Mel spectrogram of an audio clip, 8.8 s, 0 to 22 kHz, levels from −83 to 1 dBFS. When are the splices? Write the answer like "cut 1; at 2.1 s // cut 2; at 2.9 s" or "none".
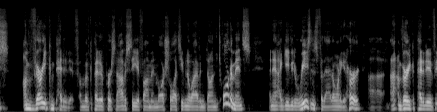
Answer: cut 1; at 1.8 s // cut 2; at 7.3 s

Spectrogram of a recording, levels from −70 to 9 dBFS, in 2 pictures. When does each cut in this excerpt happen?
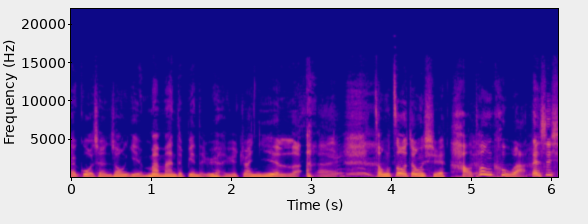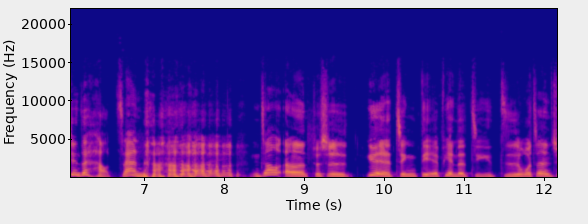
cut 1; at 9.0 s

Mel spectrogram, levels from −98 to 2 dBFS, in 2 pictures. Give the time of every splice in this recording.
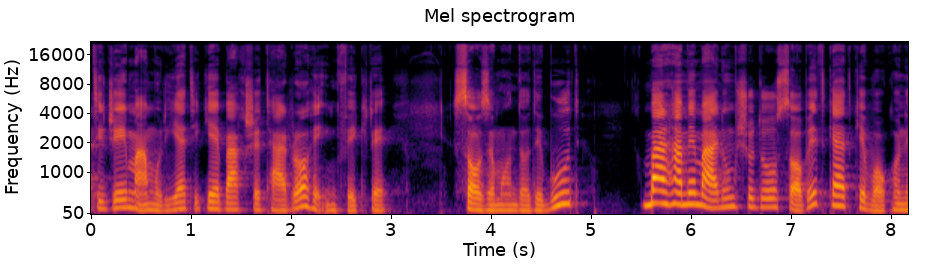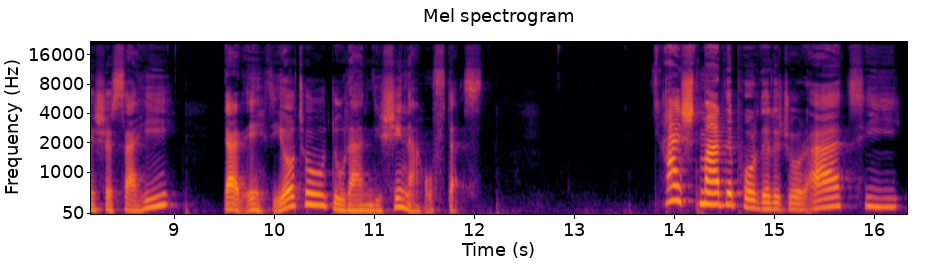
none

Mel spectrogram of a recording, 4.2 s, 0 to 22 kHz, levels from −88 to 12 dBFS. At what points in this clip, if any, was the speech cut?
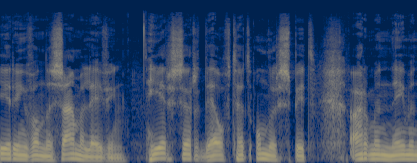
none

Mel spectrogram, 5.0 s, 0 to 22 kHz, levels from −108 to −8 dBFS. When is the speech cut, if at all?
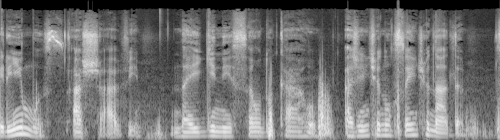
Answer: cut 1; at 3.4 s

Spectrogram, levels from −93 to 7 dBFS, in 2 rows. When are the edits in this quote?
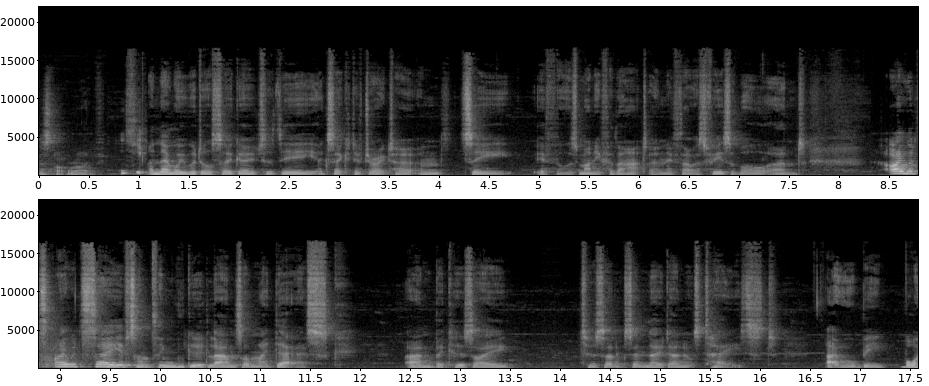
cut 1; at 1.1 s // cut 2; at 2.8 s // cut 3; at 10.2 s

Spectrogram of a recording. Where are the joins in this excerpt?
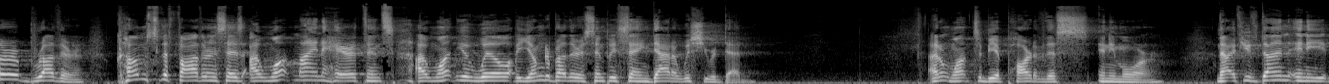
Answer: cut 1; at 5.1 s // cut 2; at 9.5 s // cut 3; at 12.1 s

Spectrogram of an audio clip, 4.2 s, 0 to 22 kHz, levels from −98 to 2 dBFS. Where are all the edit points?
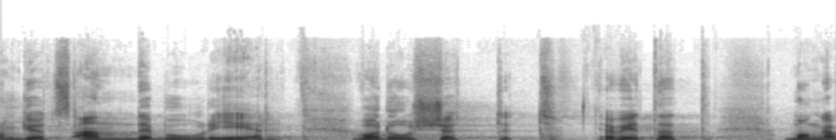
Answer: cut 1; at 1.8 s

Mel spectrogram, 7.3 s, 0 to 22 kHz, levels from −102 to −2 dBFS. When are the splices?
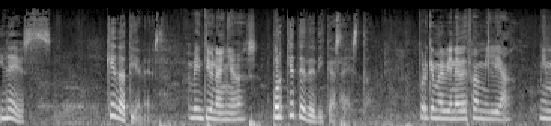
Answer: none

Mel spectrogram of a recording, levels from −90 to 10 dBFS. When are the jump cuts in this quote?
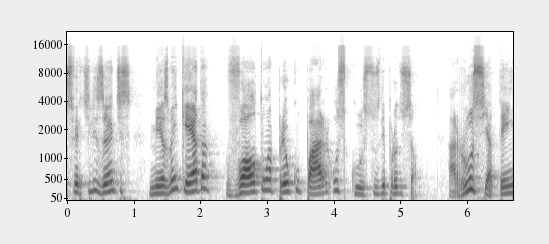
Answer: cut 1; at 5.7 s

